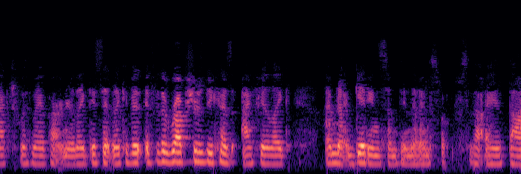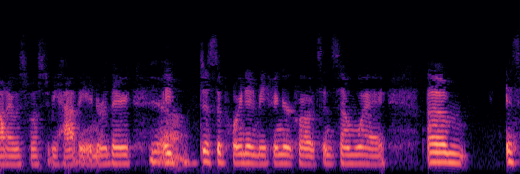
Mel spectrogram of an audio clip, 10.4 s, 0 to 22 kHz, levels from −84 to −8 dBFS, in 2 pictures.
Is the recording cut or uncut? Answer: uncut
